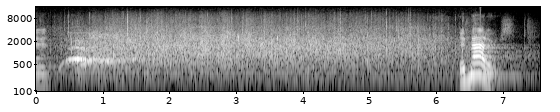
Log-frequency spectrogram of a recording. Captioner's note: applause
